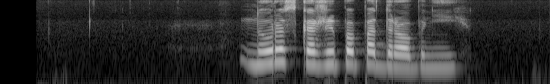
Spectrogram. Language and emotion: Russian, neutral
